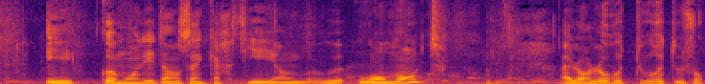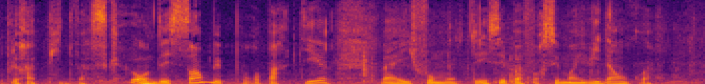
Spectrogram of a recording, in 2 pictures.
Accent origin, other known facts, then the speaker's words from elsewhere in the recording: Angoulême, Nouvelle-Aquitaine, France; je suis arrivée dans le quartier avec mes parents en 62. Alors, j'étais d'Angoulême, hein, quand même, mais dans le quartier depuis 62.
